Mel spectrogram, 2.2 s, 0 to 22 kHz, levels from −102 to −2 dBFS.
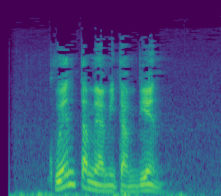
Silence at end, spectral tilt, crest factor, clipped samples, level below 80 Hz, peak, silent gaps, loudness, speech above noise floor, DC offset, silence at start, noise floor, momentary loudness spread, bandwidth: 0.35 s; -4 dB/octave; 22 dB; under 0.1%; -42 dBFS; -2 dBFS; none; -23 LUFS; 25 dB; under 0.1%; 0.1 s; -47 dBFS; 6 LU; 11 kHz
